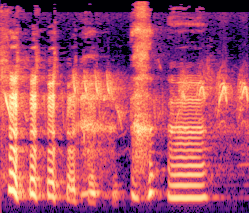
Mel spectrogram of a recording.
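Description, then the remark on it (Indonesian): Several pet birds chirp and call in quick, busy bursts, followed by one steady, held whistling note before the chatter picks up again faintly; various birds singing at a house with shady trees and a wide yard. “Rasanya nyaman sekali berbincang-bincang ditemani aneka macam burung berkicau.”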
